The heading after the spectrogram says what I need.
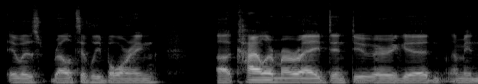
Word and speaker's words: Murray: Well, Kyler Murray, right? That's his last name. That's how you pronounce it.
